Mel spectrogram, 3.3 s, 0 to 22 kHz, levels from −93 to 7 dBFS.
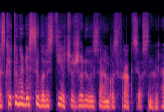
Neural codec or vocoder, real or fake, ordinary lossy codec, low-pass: codec, 44.1 kHz, 2.6 kbps, DAC; fake; AAC, 64 kbps; 14.4 kHz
